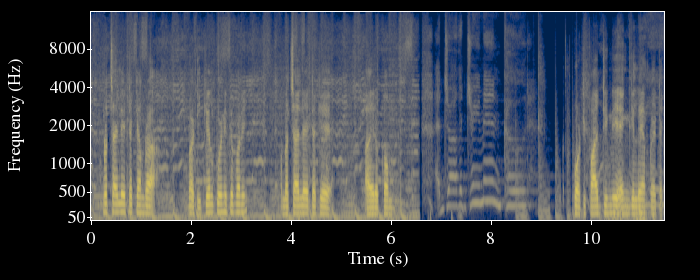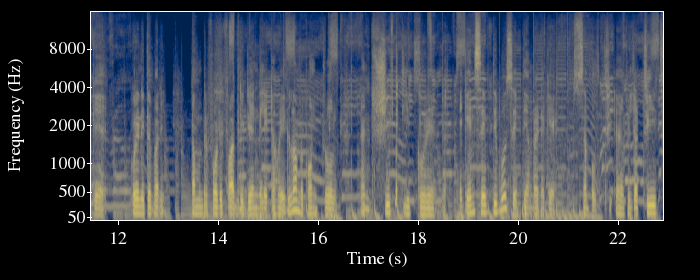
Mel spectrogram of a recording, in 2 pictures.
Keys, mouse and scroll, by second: 6.1-7.5 drag, 8.9 Return, 12.9-13.3 alt+scroll up 1, 17.9 ctrl+shift+s, 19.3 click, 20.2 BackSpace, 20.4 KP_3, 21.7 click.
